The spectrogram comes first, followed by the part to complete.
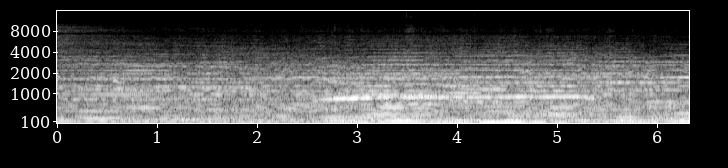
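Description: Music with long held notes; a high note is held for a few seconds in the middle, and the music gets louder about three seconds in.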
